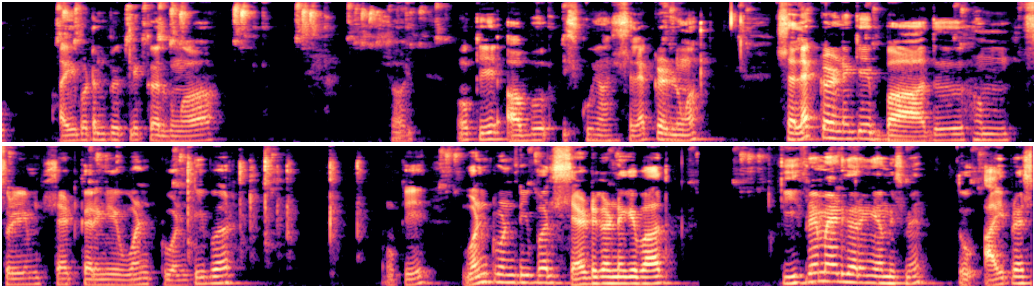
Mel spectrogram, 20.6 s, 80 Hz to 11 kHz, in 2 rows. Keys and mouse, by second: 2.4-13.1 drag.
